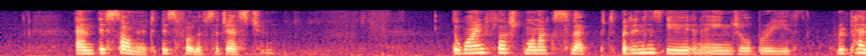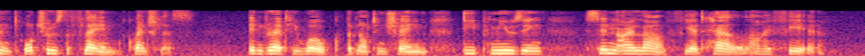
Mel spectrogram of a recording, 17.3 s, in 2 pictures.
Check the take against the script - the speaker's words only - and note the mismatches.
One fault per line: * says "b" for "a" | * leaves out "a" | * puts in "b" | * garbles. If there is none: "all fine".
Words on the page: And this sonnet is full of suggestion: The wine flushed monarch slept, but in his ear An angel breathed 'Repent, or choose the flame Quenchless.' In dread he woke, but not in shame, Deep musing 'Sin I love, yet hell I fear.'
all fine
